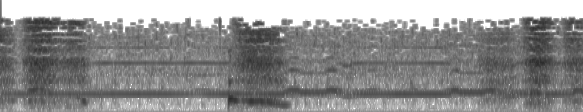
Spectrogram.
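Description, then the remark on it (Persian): A girl crying and whimpering, with breathy gasping sobs and one sharp, falling whimper midway, and no speech. “گریه نکو، کسی خواد دیدید خواد گفت که چرا گریه میکنه.”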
